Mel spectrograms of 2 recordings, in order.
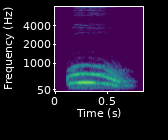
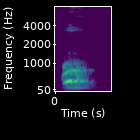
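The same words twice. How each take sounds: First: "oo" held long, like in moon; long oo sound. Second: "U" as a brief oo, like in book; short oo sound. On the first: Teacher contrasting two sounds of double O, "oo" held long. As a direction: draw "oo" out into a long vowel. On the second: Teacher contrasting two sounds of double O, "U" kept short. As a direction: cut "U" short, a quick oo. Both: Shown as a demonstration. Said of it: "the short vowel and the long U sound".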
